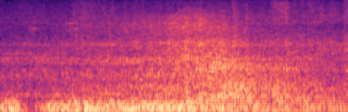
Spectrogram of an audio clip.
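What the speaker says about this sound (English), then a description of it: "There's a car coming." A car approaches and passes along a very narrow road, a steady broadband rumble of tyres and engine that holds loud and close for several seconds.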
